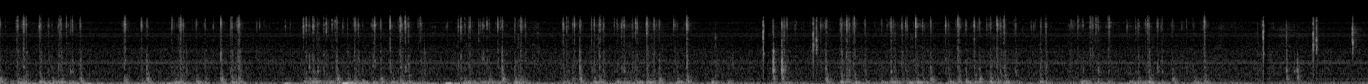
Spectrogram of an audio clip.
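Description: Quick, irregular typing on a computer keyboard while writing PHP and HTML code, with dense close clicks and occasional louder key strikes that run on without pause and without speech.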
